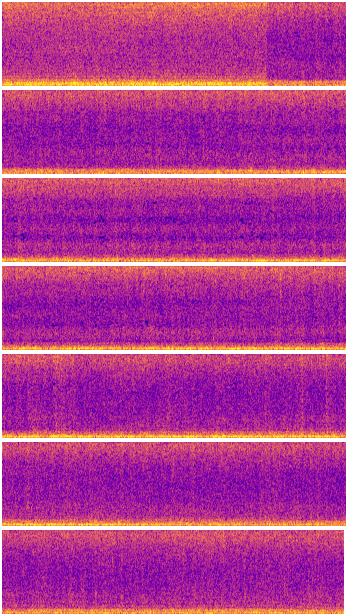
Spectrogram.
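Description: Small waterfall pouring into a rock pool: a steady rush of falling and splashing water, dropping abruptly in level about three seconds in.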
